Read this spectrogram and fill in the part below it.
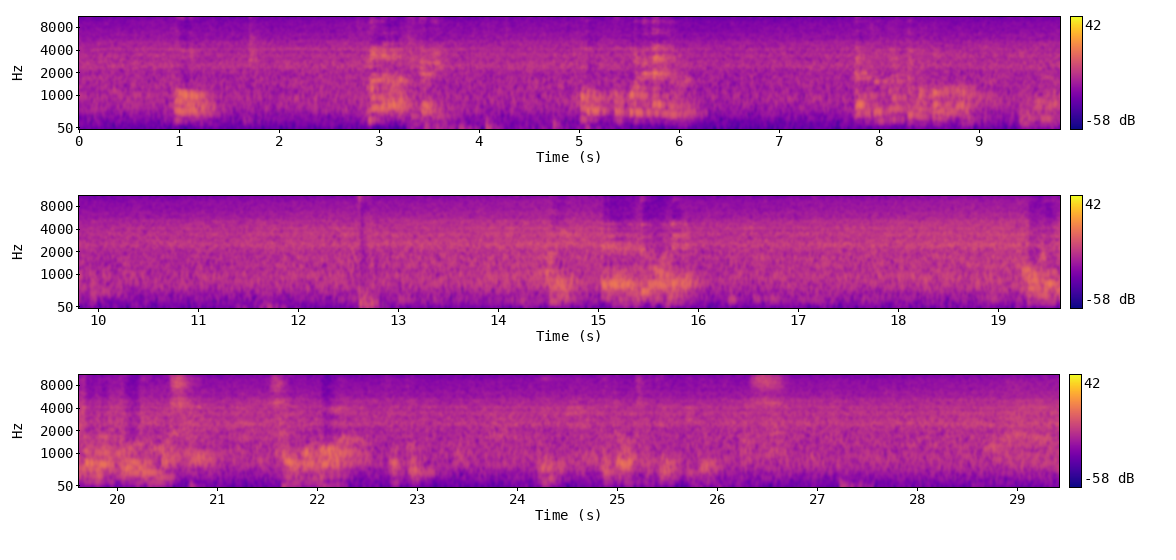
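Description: A young woman sings in phrases into a microphone.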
